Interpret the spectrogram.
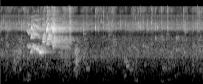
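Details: Lory uttering a single loud, shrill, harsh screech lasting about a second, followed by quiet hiss.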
